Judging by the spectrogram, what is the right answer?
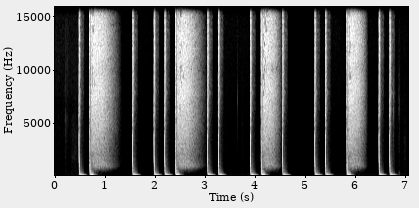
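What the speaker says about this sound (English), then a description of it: "What do the drums sound like? The drums sound like this." Punchy future bass drums made in Ableton repeat in a loud, tight pattern of quick kicks and long, noisy snare hits, with clean silence between the beats.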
